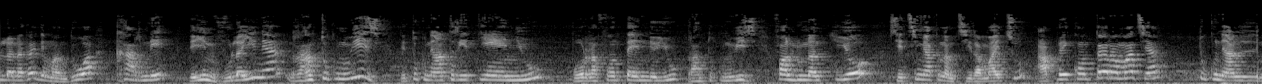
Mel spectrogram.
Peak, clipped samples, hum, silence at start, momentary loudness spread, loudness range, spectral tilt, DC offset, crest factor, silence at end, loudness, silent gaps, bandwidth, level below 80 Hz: -4 dBFS; under 0.1%; none; 0 s; 9 LU; 2 LU; -5 dB/octave; under 0.1%; 16 dB; 0 s; -20 LUFS; none; 11.5 kHz; -38 dBFS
